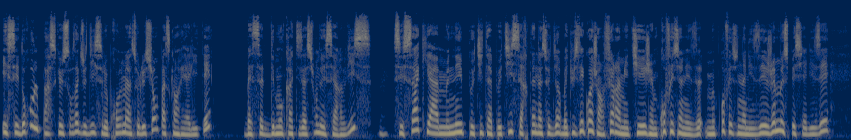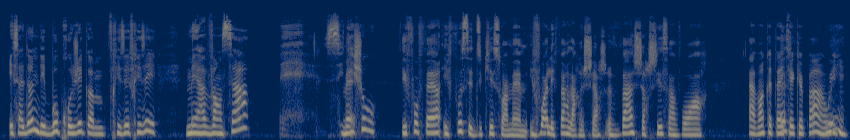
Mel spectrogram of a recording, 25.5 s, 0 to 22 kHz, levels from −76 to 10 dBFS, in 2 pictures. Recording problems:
none

